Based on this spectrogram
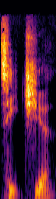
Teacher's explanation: because you is not fully stressed, it becomes a weak sound, and you becomes ya.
